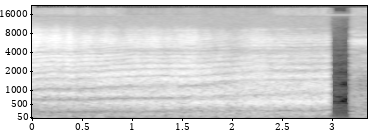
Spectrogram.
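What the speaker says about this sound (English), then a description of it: "Here comes a nice low pass." A model airplane engine drones loud and steady during a low, slow pass with gear down at a Scottish model airshow, holding an even pitch before cutting out abruptly near the end.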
